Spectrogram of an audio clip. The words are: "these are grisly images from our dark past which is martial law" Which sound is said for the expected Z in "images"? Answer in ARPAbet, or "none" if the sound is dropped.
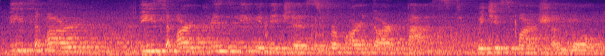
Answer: S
